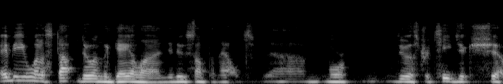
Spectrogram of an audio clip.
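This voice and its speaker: A man with a Southern US accent speaks at a fairly quick pace, his tone dark and mellow and somewhat breathy. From US South. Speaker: labor law expert speaker. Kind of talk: webinar presentation. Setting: virtual town hall. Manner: fast.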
